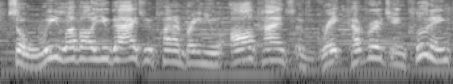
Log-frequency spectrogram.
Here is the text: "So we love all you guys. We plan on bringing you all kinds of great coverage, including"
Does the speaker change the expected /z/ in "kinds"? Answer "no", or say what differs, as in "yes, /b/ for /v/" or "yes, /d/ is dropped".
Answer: no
